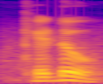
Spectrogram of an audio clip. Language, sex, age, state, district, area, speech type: Punjabi, male, 45-60, Punjab, Rupnagar, rural, read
